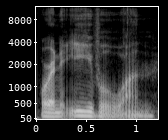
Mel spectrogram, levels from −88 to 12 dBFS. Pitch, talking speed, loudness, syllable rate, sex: 120 Hz, 195 wpm, -18 LUFS, 5.3 syllables/s, male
